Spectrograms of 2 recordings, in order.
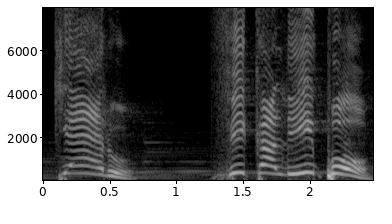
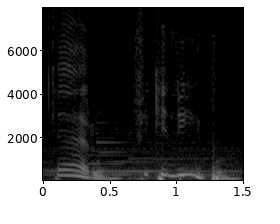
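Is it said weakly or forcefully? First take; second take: forcefully; weakly. First: It is said forcefully, as an exclamation. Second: It is said weakly, like a dying old man.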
